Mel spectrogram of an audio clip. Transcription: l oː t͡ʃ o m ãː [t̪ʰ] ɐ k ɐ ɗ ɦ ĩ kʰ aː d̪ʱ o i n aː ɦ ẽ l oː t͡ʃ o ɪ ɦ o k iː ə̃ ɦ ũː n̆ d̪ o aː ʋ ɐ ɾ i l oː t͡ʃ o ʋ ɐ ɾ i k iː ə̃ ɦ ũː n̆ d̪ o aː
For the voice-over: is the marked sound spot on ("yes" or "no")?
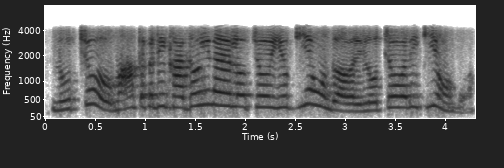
no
